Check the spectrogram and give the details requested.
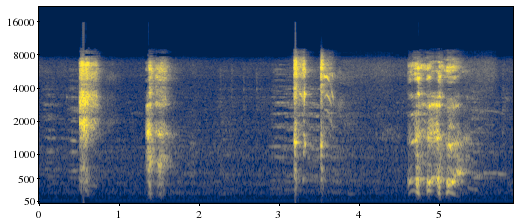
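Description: A series of about five sharp coughs in short bursts, some paired, with quiet pauses between.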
